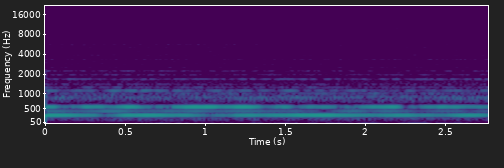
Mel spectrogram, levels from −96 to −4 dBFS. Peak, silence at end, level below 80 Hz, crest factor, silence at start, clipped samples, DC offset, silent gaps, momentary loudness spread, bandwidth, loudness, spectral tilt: -42 dBFS; 0 s; under -90 dBFS; 10 dB; 0 s; under 0.1%; under 0.1%; none; 3 LU; 11 kHz; -54 LUFS; -6.5 dB/octave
